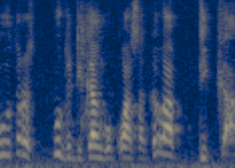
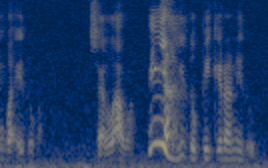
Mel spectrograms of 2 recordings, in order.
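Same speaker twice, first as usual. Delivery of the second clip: ordinary talk, nothing marked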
